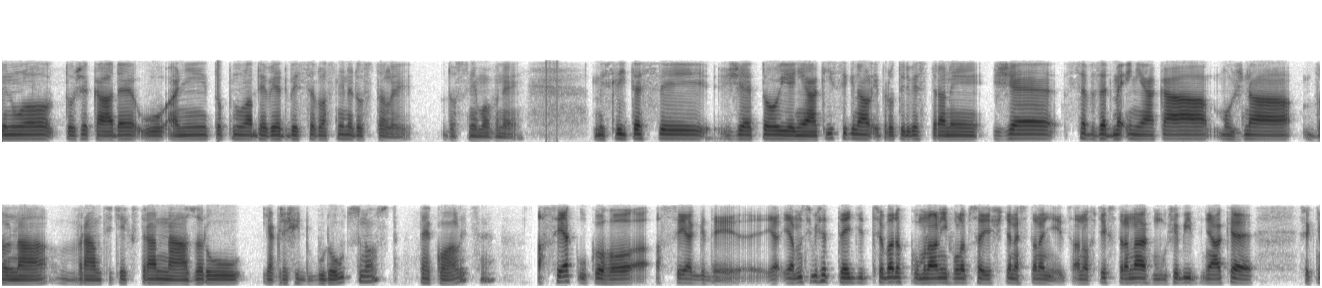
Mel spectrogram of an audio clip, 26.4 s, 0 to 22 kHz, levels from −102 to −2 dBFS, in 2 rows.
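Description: At 2.16 to 2.18 s, and again from 5.44 to 5.56 s just after "vlastně nedostali do sněmovny", there are bit errors on a digital phone line. Scattered bits in the G.711 mu-law stream were flipped, at a rate of a few per thousand. Each flip corrupts a single sample, and hits on the sign or high-order bits become sharp ticks, heard here as brief crackle. Unlike packet loss, the speech underneath carries on intact, with no gap or smeared repeat.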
